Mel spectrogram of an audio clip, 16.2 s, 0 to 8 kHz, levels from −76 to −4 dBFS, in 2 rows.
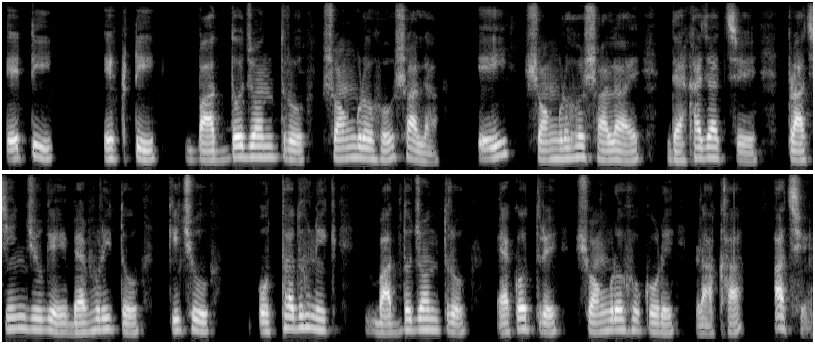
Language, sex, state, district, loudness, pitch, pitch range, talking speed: Bengali, male, West Bengal, Jhargram, -19 LUFS, 135 Hz, 120-150 Hz, 70 wpm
